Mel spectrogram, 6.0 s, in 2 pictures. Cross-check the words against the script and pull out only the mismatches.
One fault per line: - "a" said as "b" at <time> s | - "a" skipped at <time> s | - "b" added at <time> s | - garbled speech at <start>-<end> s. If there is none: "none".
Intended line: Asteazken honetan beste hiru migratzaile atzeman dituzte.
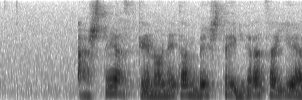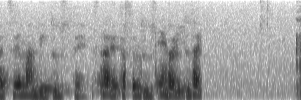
- "hiru" skipped at 2.3 s
- garbled speech at 3.9-5.0 s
